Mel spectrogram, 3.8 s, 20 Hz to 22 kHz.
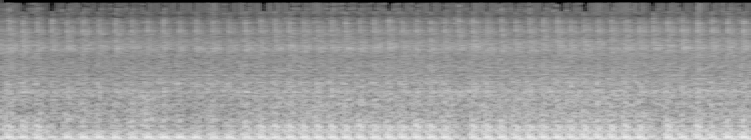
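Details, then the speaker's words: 1983 Honda XR200R, sitting for years, kick-started for first time, idling: steady, even low thump, no cam chain rattle or valve ticking. Engine sounds quiet; a little smoke at the end likely from oil poured down the spark plug hole. "Crazy. That engine sounds pretty quiet too. Not hearing the cam chain flopping around or valve."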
